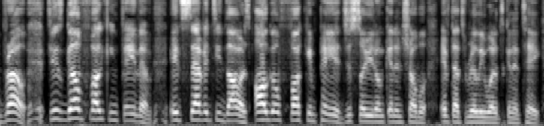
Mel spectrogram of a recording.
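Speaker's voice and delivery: loud, high, exasperated retelling; exasperated yell. Retold or imitated. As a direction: hammer it at him, fed up and loud. Urging panicked friend to pay.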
